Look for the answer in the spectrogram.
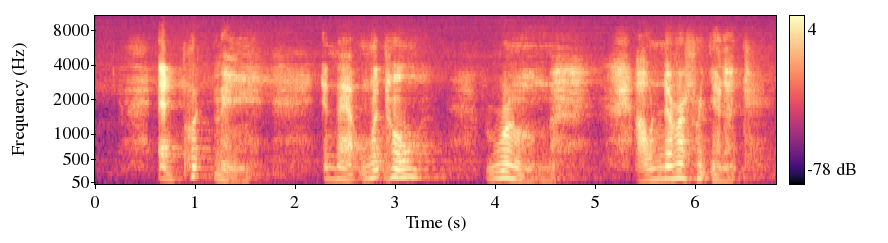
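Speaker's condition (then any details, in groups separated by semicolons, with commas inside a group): Severe cleft palate with lisp; congenital, hole in roof of mouth, no upper lip, half nose, many corrective surgeries; still speaks with a lisp, hard to understand, could not speak clearly for first 17 years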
